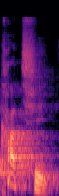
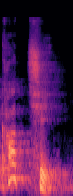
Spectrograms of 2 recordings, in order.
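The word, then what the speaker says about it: 같이: তাহলে এটা হবে খাচ্ছি, খাচ্ছি। প্রথমে ছিল খাত ই, এরপর হচ্ছে খাত ই, এটাও তবাচ্ছিম, এটাও তবাচ্ছিম, এবং সঠিক উচ্চারণ হবে খাচ্ছি, খাচ্ছি। তাহলে থিউত বাচ্ছিমের পরে সর্বর্ণ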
